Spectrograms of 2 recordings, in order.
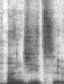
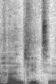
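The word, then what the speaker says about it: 半日: It's Hanjitsu, right? Yeah, Hanjitsu, half day. Unfortunately, right, that's a kanji that can be pronounced like 10 different ways. So I was pretty sure it was Jitsu.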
